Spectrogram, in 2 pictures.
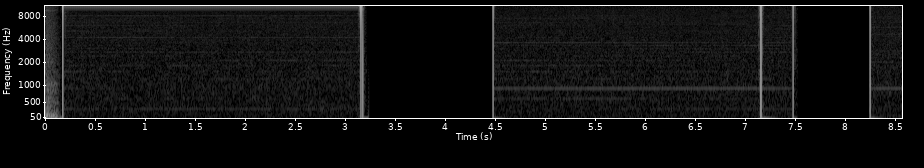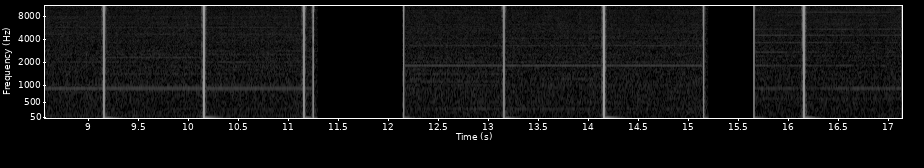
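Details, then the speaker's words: A hearing-age test: steady, very high-pitched whistle tones rising in pitch above 8,000 Hz, then brief ticks; extreme high frequencies are lost first with age. "as we grow older we often lose the extreme ends of our hearing Spectrum so how many of the following sounds can you hear how old are your ears"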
